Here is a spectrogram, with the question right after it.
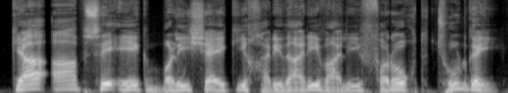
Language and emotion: Urdu, neutral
